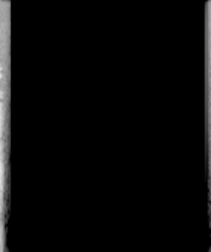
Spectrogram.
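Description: Silence: a dead-quiet gap in the audio with no sound at all.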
